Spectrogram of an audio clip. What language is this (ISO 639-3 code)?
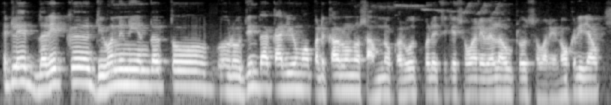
guj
